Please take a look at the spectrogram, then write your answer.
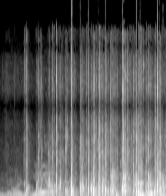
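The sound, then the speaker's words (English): An audience in Memphis applauds a speaker called up to talk about support for a soccer venue, with a steady patter of many overlapping claps lasting the whole few seconds, with a voice briefly audible beneath the clapping. “I get applause.”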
